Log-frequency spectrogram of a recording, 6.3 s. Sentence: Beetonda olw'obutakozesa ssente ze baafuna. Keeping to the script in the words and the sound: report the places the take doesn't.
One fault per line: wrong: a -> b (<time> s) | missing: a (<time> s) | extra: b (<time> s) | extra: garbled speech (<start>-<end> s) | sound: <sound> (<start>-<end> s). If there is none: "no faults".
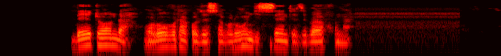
extra: bulungi (2.8 s)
